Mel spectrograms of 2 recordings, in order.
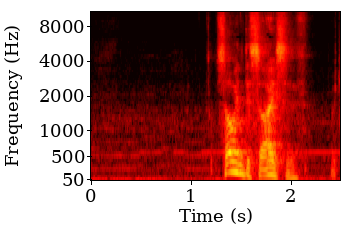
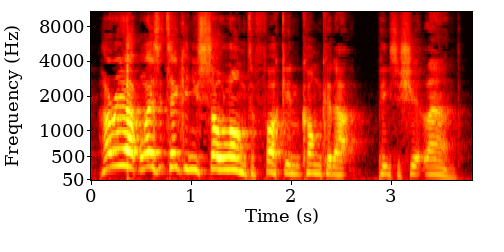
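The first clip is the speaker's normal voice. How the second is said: furious, much louder and higher shout; angry yelling; 10 semitones higher, 17 dB louder than usual. Real, not acted. Yelling at slow army in game.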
